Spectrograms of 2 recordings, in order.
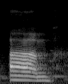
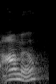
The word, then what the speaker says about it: Omu: So, Amu, I'm sorry, that's how you say it, Amu.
